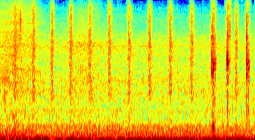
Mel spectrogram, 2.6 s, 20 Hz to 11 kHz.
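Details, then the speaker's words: VW Golf Mk3 1.9 TDI 90 hp diesel, manual, driving on a rainy road: quick regular light ticks about five a second, in time with the wheel, over low road rumble from the rear; the handbrake cable is rubbing the rear tire. "some noise is here from the back i should check what's going on with this old lady"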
